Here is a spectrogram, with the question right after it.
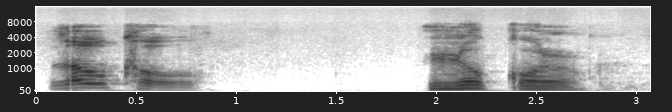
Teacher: So this A is not an ah sound. It's the same as the O.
